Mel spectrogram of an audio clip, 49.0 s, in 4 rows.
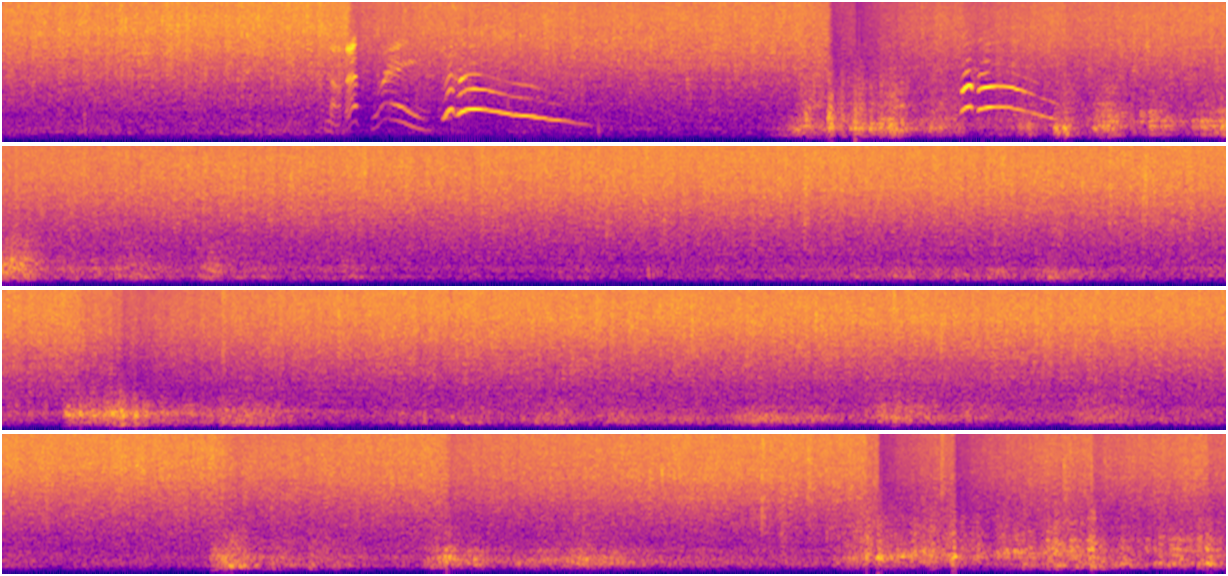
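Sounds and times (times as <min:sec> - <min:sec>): heavy rain hissing: 0:00.0 - 0:48.9
water pouring off roof onto ground: 0:00.0 - 0:48.9.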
